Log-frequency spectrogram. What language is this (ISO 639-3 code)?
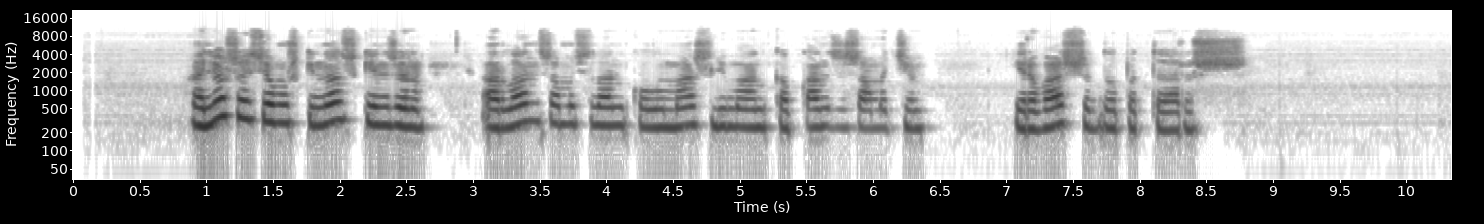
chm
